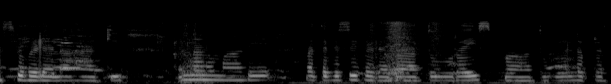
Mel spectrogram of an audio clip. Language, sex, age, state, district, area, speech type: Kannada, female, 30-45, Karnataka, Mandya, rural, spontaneous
